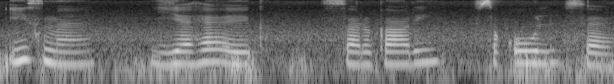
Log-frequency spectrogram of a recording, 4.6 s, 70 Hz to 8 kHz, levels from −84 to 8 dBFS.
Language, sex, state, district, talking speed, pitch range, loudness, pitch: Hindi, female, Haryana, Jhajjar, 90 wpm, 215-230 Hz, -17 LUFS, 220 Hz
